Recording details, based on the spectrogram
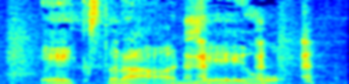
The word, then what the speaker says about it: extra añejo: Extra añejo.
